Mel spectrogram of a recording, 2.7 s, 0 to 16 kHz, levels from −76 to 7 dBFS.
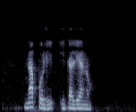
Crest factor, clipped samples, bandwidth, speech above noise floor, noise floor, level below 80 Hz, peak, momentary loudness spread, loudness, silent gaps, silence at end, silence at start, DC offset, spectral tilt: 22 dB; under 0.1%; 6.4 kHz; 45 dB; -65 dBFS; -54 dBFS; 0 dBFS; 8 LU; -21 LUFS; none; 0.9 s; 0.5 s; under 0.1%; -8 dB/octave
